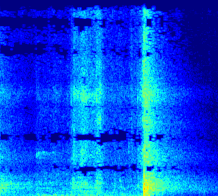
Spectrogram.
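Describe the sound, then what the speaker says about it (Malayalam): Firecrackers burst during festive crowd celebrations at a first-day film screening. One sharp, loud crack stands out among fainter pops, with the noisy surroundings audible around them. "നോക്കൂ, നമ്മുടെ ബ്രോസ് ഇപ്പൊ പടക്കം പൊട്ടിക്കുകയാണ്."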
